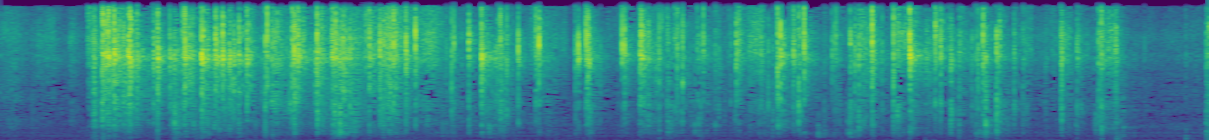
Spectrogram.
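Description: A spice packet crinkling as it is handled and shaken out over a bowl, a dense run of crackles starting about half a second in and lasting about five seconds.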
